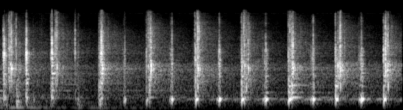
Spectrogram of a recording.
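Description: Qawwali percussion passage with no singing: a hand drum is struck in a fast, even rhythm of about five strokes a second, many of them with a ringing pitched note, over hand clapping in time.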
